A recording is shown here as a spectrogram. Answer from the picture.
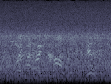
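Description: Footballers' voices, short shouts and calls across the pitch, heard over a steady outdoor hiss.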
